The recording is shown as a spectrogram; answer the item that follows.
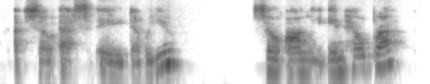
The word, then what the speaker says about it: Sau: is called hong sao it's spelled h-o-n-g and s-a-u but it's pronounced saw so s-a-w so on the inhale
